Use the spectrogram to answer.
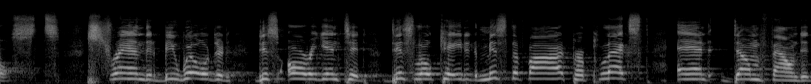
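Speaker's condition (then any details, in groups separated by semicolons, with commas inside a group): No condition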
